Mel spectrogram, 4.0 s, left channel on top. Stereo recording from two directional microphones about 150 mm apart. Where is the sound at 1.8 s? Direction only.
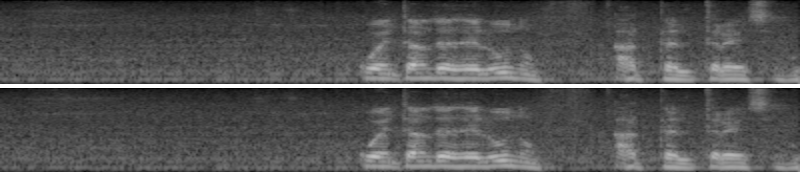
25° right (ahead or behind).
